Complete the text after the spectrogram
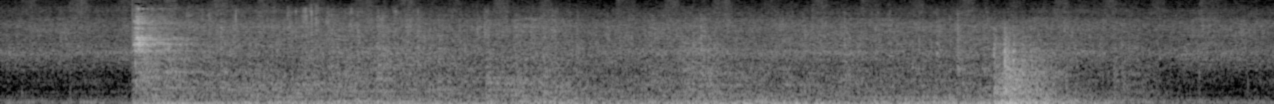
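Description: A heavy crate scrapes and grinds across a hard floor.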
